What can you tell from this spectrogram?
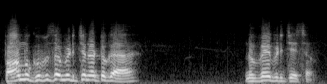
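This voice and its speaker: A man's voice: high voice, brisk. An actor playing a playful young village man who teases in a mischievous way. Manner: teasing, mischievous. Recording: dull film soundtrack with music.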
